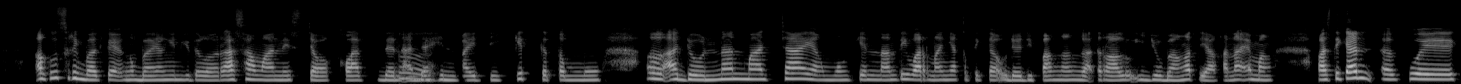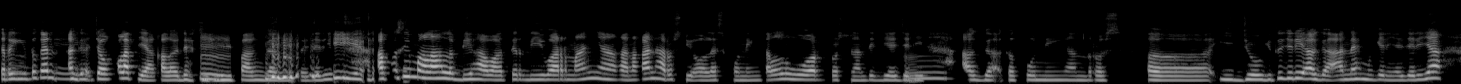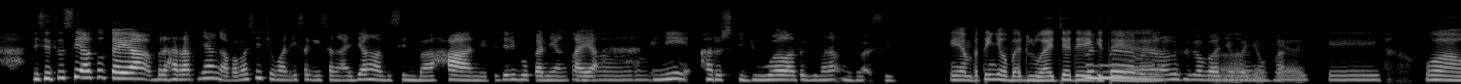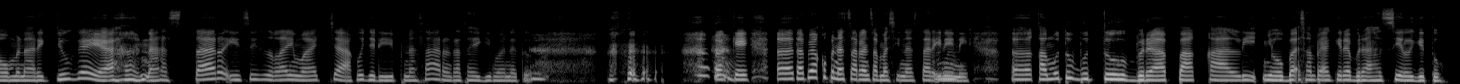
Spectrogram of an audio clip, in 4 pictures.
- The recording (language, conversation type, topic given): Indonesian, podcast, Pernahkah kamu mencoba campuran rasa yang terdengar aneh, tapi ternyata cocok banget?
- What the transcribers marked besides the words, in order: tapping; in English: "hint"; laughing while speaking: "udah dipanggang"; giggle; laughing while speaking: "iya"; other background noise; laughing while speaking: "ya, nastar"; chuckle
